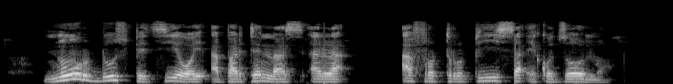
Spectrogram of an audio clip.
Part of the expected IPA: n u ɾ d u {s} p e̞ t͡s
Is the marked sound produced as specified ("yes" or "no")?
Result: yes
